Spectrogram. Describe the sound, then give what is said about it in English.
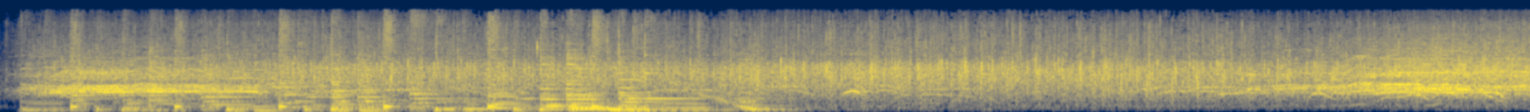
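Audience applause welcoming a poet to the stage at a Canberra event: loud, dense clapping that holds steady for the whole stretch and swells slightly again at the end. “Please put your hands together and make incredible Canberra welcoming woohooing noises for the wonderful Hangama.”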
